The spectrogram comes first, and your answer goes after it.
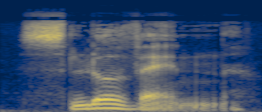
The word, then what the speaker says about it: Slovène: Remember, E accent grave, you open it, Slovène.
